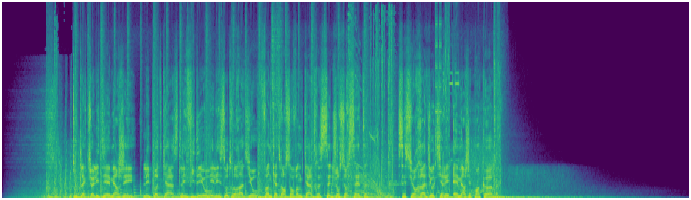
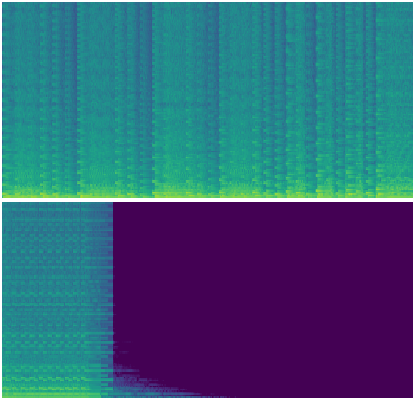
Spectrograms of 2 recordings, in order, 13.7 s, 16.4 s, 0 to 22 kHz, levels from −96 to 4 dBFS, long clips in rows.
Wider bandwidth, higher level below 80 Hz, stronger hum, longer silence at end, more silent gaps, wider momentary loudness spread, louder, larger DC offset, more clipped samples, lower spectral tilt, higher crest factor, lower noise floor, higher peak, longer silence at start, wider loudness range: about the same, over 20 kHz vs over 20 kHz; first, -18 dBFS vs -36 dBFS; neither; second, 2 s vs 3.55 s; neither; about the same, 8 LU vs 6 LU; first, -9 LUFS vs -16 LUFS; second, under 0.1% vs 10%; neither; about the same, -4 dB/octave vs -4.5 dB/octave; second, 10 dB vs 16 dB; second, -62 dBFS vs -70 dBFS; about the same, 0 dBFS vs -2 dBFS; first, 0.45 s vs 0 s; second, 6 LU vs 9 LU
